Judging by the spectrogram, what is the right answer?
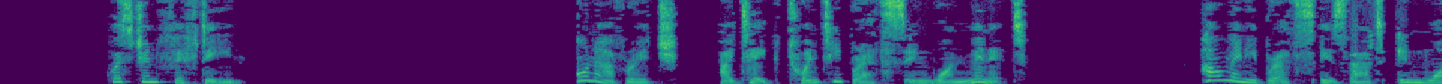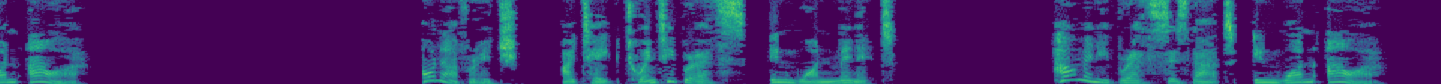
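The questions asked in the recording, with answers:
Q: How many breaths is that in 1 hour?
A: 1200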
